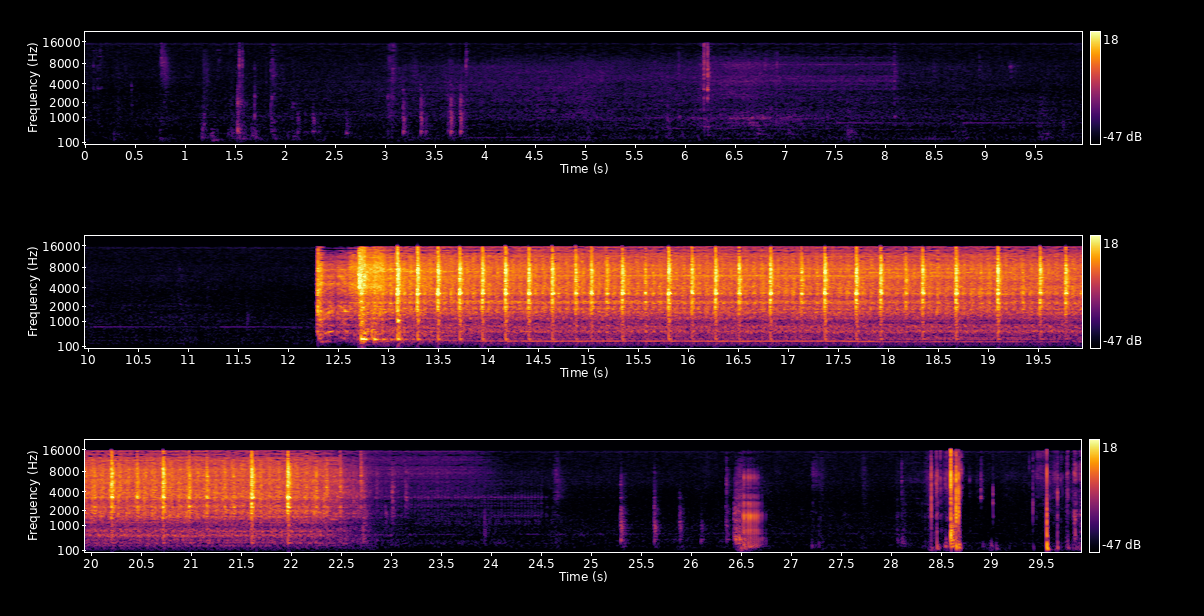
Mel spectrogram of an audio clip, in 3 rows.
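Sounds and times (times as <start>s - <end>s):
car engine with knocking: 12.7s - 23.2s.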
